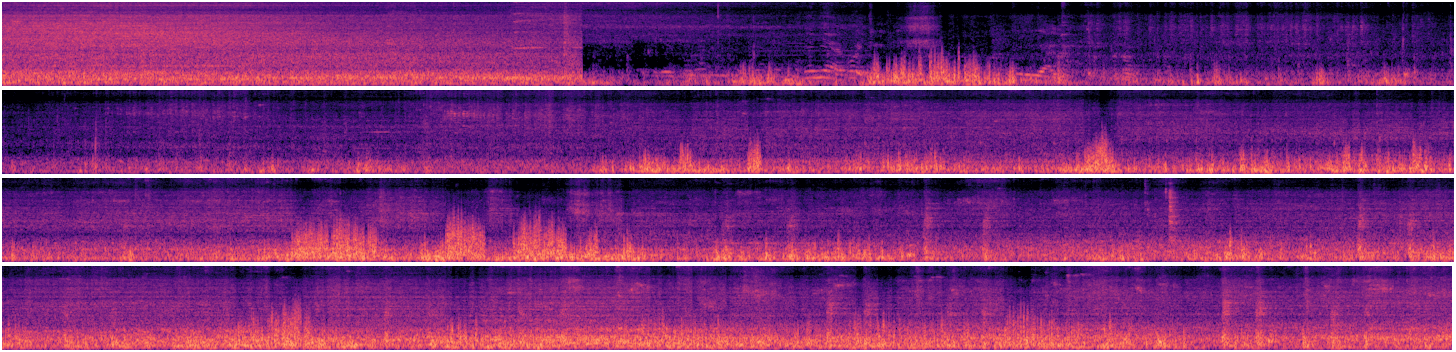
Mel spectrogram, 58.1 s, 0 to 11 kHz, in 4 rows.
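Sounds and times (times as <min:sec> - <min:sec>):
train wheels clattering over rails: 0:08.6 - 0:58.0.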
